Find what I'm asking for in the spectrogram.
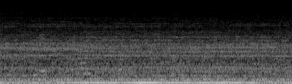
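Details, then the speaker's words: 2017 Freightliner Cascadia DD15 with codes for under-pressurized DEF system and high DEF pump speed: steady, low droning pump running hard, heard from beneath the truck; the DEF pump was later found faulty. "So either we have a bad pump or we have some kind of DEF leak."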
